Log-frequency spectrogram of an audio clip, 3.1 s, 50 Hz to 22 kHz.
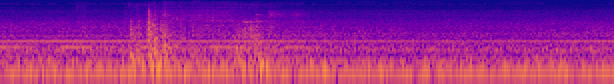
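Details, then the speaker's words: C5 Corvette headlight motor after replacing its stripped gear with a brass gear, lowering: steady, even motor whir with a couple of soft clicks, no grinding or gear chatter; no more noise, headlight motor sounds healthy. "Let's see if it makes any noise on the way down. Alright, we got no noise. Everything looks good."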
